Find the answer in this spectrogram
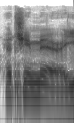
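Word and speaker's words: Katrien Meire: And the chief executive, is it, forgive me if I pronounce her name wrong, is it Karin Mitra? – Katrin Mira.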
